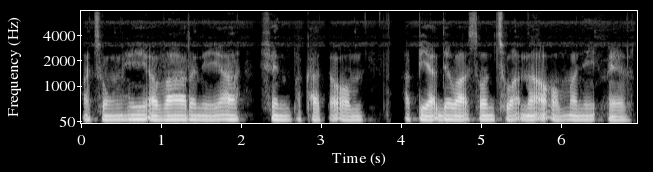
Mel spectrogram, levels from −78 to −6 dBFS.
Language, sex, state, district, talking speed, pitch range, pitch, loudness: Mizo, male, Mizoram, Aizawl, 190 wpm, 100-105 Hz, 105 Hz, -18 LUFS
